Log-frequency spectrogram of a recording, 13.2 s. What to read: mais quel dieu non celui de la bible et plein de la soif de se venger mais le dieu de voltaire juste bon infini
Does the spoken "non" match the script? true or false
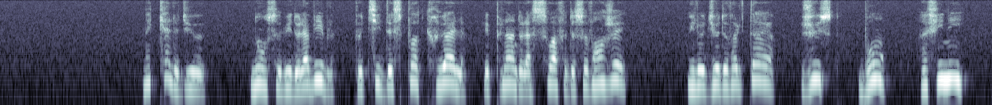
true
